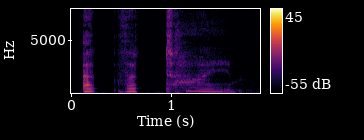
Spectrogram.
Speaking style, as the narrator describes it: she finished in a whisper

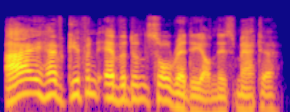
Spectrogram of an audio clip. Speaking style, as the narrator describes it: he said calmly

